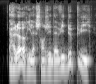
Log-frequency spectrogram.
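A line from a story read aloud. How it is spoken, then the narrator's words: Cheerful reply. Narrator (French): répondit gaiement M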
